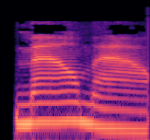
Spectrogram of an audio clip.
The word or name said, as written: mau mau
